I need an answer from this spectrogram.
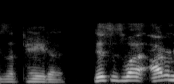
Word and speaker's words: Zepeda: Zapeda.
